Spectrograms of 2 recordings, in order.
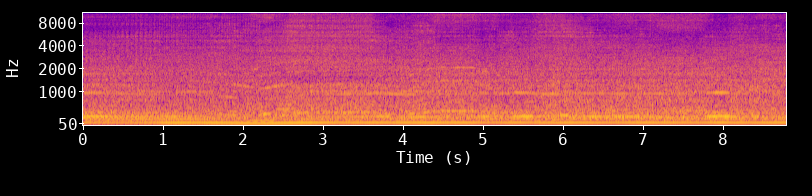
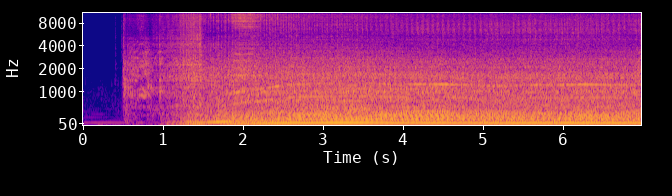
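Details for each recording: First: Kubota M5700 five-cylinder diesel tractor, about 60 hp, after a stalling fix: steady, even drone with no misses or surging. The fix replaced the fuel lift pump and fuel filter, cleared a fuel-tank obstruction and blew out the lines. It then drove a steep driveway successfully. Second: Kubota M5700 five-cylinder diesel tractor (about 60 hp) after fuel lift pump replacement: cranks, catches and settles into a lumpy idle near four pulses a second. It still stalls. Fuel starvation from a blocked tank outlet is suspected.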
